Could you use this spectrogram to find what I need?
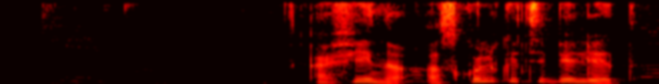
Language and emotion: Russian, neutral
